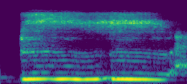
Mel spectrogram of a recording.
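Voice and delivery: loud, humming bee buzz; buzzing bee sound. Shown as a demonstration. Teacher shows kids bee breath, buzzing bee sound. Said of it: "make that buzzing bee sound out".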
